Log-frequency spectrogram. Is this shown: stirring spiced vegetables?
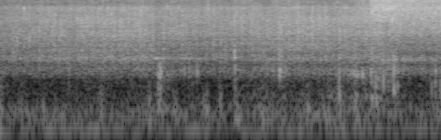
yes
